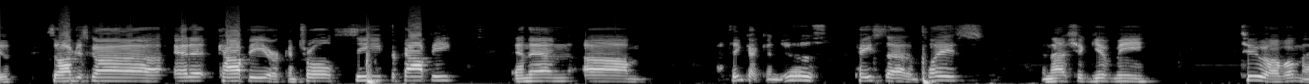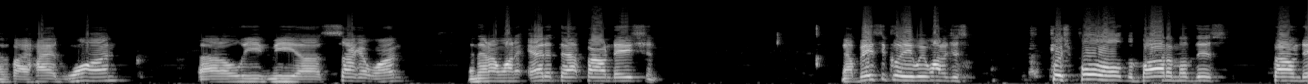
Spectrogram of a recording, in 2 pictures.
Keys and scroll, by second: 3.6 ctrl+c.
